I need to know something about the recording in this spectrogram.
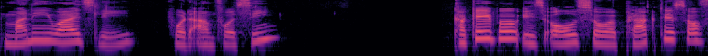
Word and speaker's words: Kakeibo: kakabo pronounced ka ke bo it's japanese household financial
